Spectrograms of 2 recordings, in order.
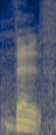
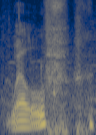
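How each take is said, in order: First: The name starts with a German v sound. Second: The name starts with an English w sound.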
